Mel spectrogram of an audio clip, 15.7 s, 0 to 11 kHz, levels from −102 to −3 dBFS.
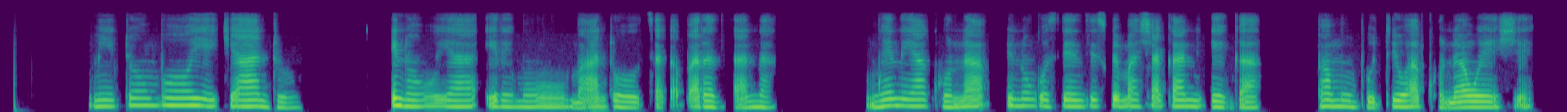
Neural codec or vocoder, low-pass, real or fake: none; 7.2 kHz; real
